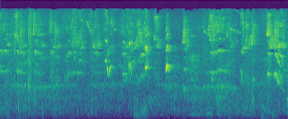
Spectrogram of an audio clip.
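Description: African wild dog pups twittering in quick high squeaks and chirps, amid rustling: the begging calls of pups being fed.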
